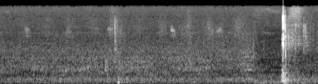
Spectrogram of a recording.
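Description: Vehicle engines running steadily, with a fainter sharp crack a little after two seconds in and a single loud bang near the end.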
